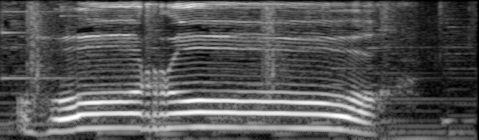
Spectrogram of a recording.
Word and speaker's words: горох: на другий звук о слово горох горох знову наголос на звук о наступне слово газета давайте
